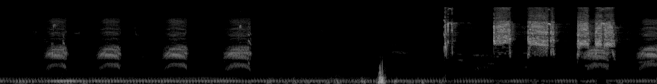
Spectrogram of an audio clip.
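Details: Black francolin, prepared for the calling season. Four evenly spaced nasal notes open the recording, then a run of loud, rasping, broadband bursts repeated about twice a second.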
